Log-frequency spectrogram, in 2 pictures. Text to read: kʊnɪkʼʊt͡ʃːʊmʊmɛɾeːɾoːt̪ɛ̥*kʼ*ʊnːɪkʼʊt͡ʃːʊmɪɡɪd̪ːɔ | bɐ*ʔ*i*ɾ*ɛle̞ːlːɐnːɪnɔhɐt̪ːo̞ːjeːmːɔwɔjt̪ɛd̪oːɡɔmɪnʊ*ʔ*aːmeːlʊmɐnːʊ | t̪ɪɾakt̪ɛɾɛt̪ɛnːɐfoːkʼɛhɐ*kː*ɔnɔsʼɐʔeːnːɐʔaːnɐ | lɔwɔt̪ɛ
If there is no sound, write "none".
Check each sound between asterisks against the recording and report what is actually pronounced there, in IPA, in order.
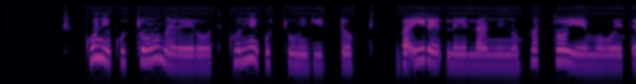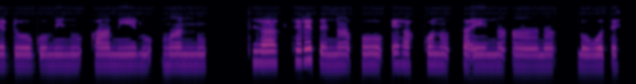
k, ʔ, ɾ, k, kː

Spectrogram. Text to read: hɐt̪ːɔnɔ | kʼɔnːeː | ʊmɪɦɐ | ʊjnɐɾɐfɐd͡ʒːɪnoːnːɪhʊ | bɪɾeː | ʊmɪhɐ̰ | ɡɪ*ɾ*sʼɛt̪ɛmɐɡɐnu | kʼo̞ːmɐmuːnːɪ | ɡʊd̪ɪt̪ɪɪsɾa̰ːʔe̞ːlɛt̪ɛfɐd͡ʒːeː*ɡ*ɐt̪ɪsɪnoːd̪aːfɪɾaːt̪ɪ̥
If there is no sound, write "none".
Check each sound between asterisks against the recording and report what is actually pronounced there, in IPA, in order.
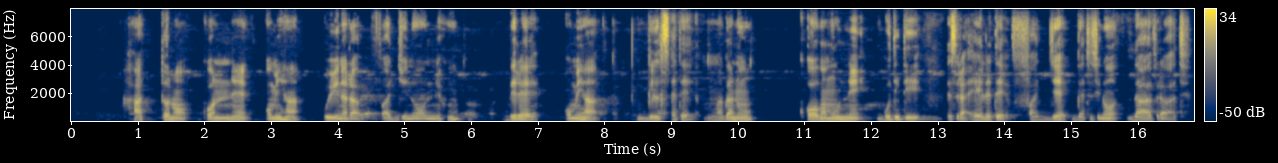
l, ɡ

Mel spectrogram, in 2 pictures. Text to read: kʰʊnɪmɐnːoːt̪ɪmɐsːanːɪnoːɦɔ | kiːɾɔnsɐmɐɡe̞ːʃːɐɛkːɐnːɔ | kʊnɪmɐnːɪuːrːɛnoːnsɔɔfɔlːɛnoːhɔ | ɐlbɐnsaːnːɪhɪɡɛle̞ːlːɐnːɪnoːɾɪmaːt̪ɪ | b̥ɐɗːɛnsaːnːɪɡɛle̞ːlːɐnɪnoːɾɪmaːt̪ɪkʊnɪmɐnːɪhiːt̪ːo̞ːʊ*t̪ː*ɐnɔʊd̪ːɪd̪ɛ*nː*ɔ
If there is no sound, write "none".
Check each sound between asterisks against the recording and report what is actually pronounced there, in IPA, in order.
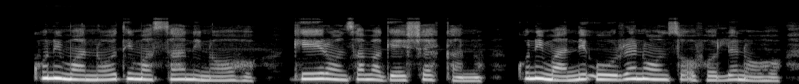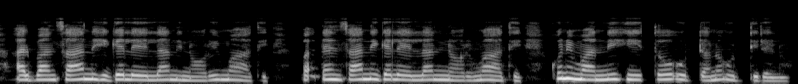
d̪ː, n

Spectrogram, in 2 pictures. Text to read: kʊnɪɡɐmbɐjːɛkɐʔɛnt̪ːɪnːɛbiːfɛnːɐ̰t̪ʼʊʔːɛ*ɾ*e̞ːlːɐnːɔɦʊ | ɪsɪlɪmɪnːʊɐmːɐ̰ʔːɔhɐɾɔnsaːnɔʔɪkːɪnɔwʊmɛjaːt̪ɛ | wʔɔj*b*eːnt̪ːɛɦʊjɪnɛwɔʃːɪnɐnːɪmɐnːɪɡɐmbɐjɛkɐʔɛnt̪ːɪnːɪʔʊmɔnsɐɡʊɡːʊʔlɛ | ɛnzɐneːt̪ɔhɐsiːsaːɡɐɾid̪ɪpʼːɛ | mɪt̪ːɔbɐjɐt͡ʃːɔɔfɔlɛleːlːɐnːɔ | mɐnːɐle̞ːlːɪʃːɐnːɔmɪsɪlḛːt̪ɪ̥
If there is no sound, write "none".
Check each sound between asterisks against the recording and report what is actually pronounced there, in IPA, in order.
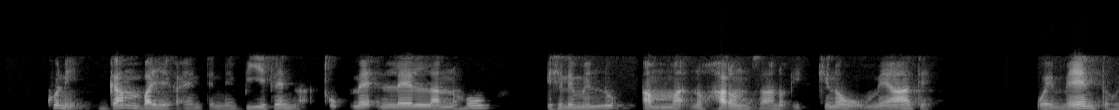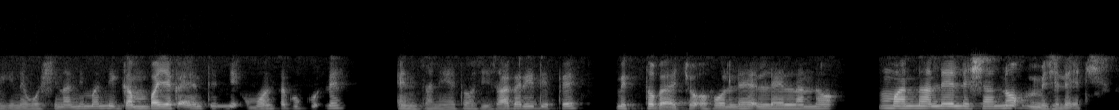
l, m

